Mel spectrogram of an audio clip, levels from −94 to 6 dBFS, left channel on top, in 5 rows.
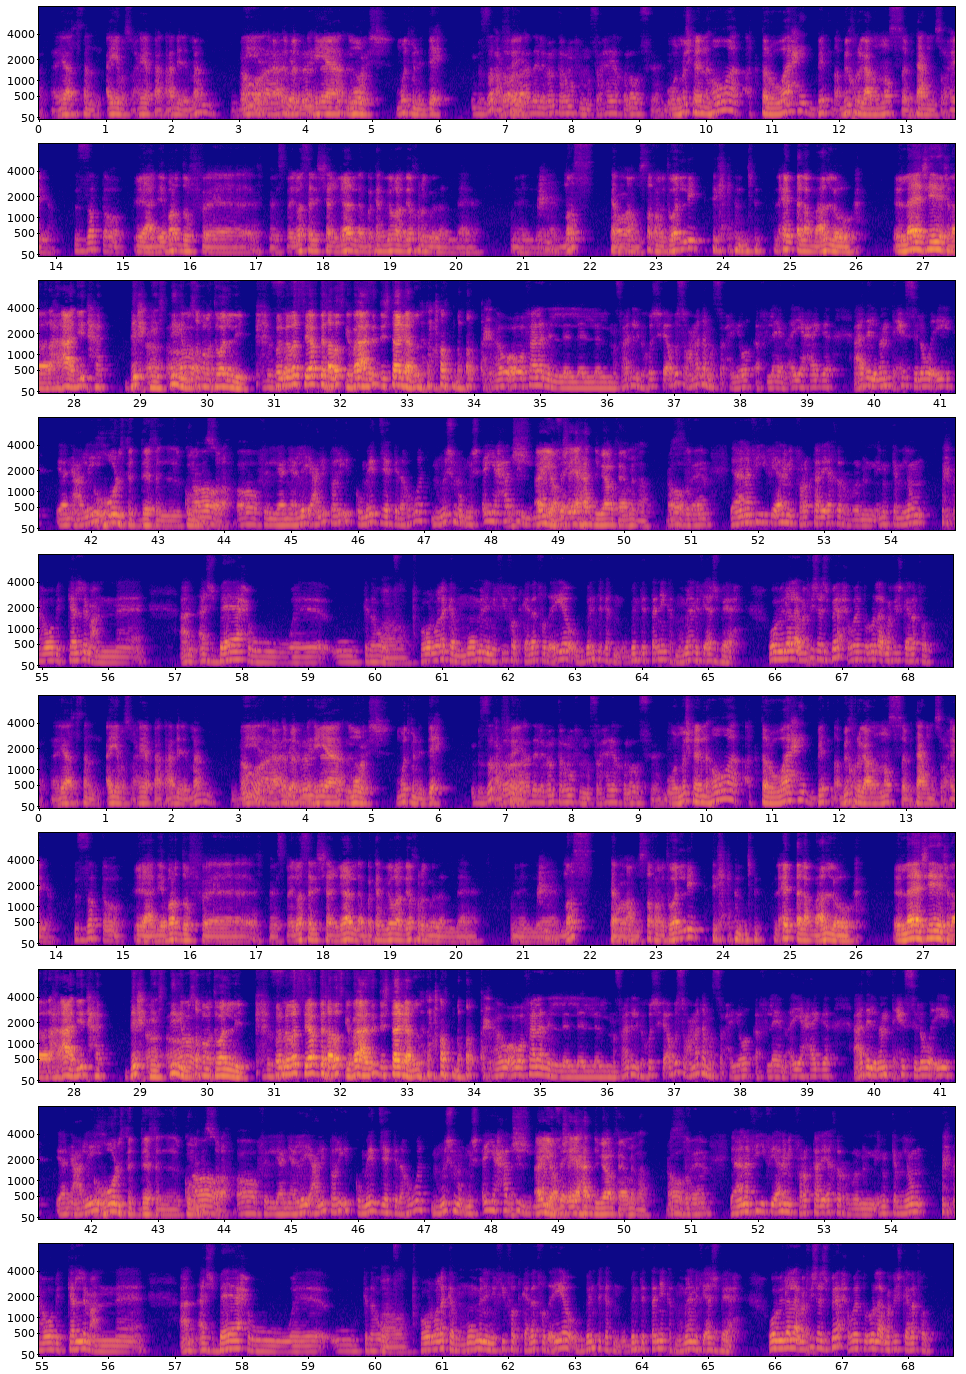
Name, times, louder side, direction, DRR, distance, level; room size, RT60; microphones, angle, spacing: voice 1, 0.0-2.6 2.9-4.9 5.4-6.0 6.8-7.3 9.4-13.9 15.2-20.3 20.8-22.0 22.3-24.4 24.8-26.0 26.6-28.4 28.8-34.0 42.0-44.0 48.2-50.3 50.6-51.0 60.1-60.5, right 2 dB, 75° right, 0 dB, 1.3 m, -28 dB
voice 2, 3.0-5.2 6.5-9.7 14.3-15.0 16.4-16.5 21.2-21.5 22.3-22.7 29.1-29.9 30.8-31.2 34.1-39.4 39.7-41.2 41.5-42.4 43.5-49.4 50.7-51.3 51.6-54.5 54.8-56.5 57.1-60.2 60.7-65.5 65.9-68.3, right 1 dB, 35° right, 0 dB, 0.5 m, -34 dB
2.6 x 2.5 x 3.2 m, 0.35 s
head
